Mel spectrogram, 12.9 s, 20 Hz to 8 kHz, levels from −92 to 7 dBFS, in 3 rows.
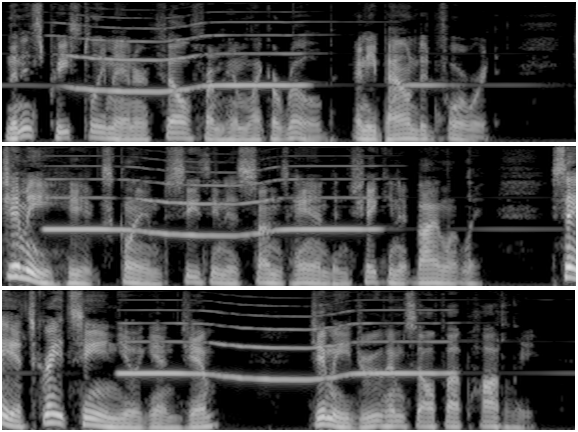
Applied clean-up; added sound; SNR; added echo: classical method spectral subtraction.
